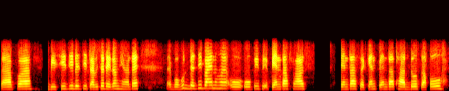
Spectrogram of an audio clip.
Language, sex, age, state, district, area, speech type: Assamese, female, 45-60, Assam, Dibrugarh, rural, conversation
